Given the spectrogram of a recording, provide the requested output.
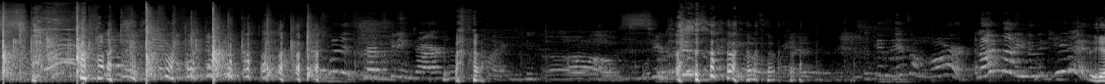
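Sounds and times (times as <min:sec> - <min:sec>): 
slow clap: 0:00.0 - 0:03.3
laughter: 0:00.2 - 0:05.0, 0:06.6 - 0:08.3.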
